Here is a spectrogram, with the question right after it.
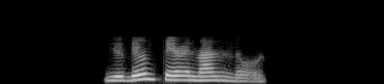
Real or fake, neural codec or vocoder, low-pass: fake; codec, 16 kHz, 0.5 kbps, FreqCodec, larger model; 3.6 kHz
